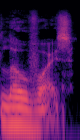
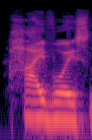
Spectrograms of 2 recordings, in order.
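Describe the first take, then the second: First: "low voice" dropped lower and softer. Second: "high voice" pitched above "low voice". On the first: Coach showing pitch contrast, low voice. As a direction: drop down deep on "low voice". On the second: Coach showing pitch contrast, high voice. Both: Shown as a demonstration. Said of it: "high voice, low voice".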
